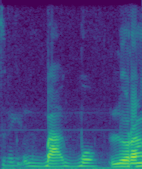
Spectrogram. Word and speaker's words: Gbagbo: How do you pronounce it again? Gbagbo. Laurent Gbagbo.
